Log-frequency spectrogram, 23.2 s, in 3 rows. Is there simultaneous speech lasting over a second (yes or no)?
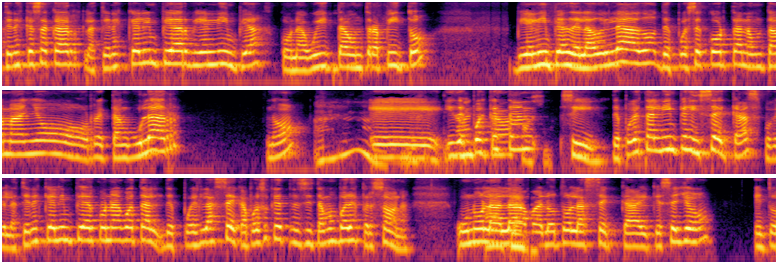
yes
